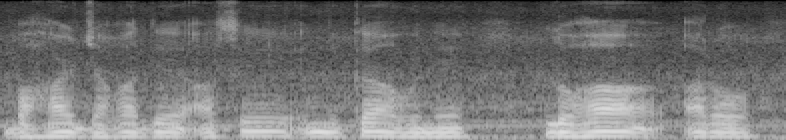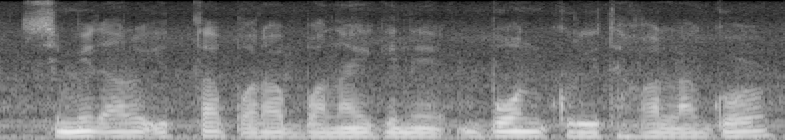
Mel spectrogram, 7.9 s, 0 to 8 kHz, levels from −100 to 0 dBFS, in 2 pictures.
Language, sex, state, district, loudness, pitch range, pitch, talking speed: Nagamese, male, Nagaland, Dimapur, -18 LUFS, 85-95 Hz, 90 Hz, 135 wpm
